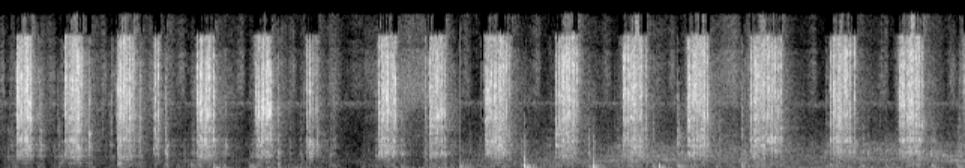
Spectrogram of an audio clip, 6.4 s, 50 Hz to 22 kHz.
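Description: A ratchet tightens bolts on the back of an LG Prime 16H high-voltage battery, a close, rhythmic series of quick clicking strokes with small metallic knocks and no talking.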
